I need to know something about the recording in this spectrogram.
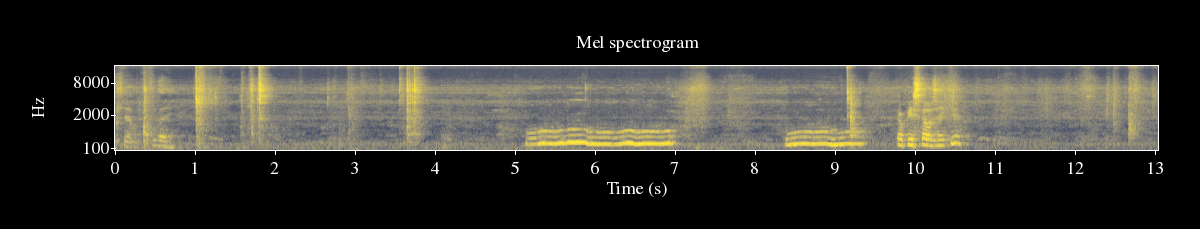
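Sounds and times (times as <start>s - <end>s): person humming: 5.1s - 7.2s, 8.3s - 9.5s.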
